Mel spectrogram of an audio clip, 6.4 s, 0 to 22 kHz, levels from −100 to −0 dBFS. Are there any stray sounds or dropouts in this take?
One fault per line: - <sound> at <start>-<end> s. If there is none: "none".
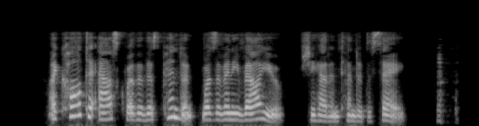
- laugh at 5.8-6.1 s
